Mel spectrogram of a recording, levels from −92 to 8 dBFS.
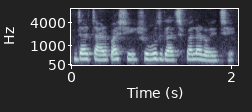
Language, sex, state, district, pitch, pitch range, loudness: Bengali, female, West Bengal, Alipurduar, 245 Hz, 225-255 Hz, -16 LUFS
